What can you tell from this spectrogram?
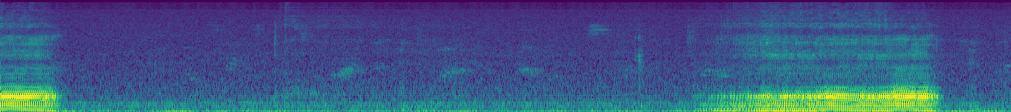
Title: Dog snoring ridiculously loud 🐶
